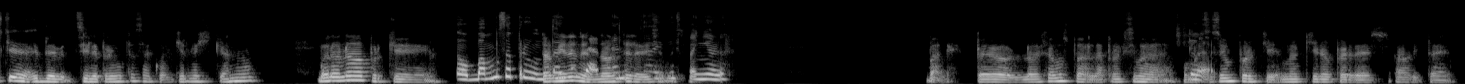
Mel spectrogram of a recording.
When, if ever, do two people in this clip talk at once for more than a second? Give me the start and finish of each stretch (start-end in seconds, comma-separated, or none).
5.4-6.9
